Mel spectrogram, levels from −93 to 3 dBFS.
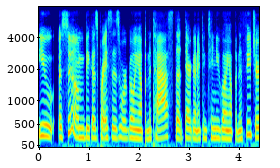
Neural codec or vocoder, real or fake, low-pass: codec, 16 kHz in and 24 kHz out, 0.9 kbps, LongCat-Audio-Codec, fine tuned four codebook decoder; fake; 7.2 kHz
